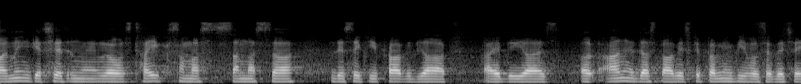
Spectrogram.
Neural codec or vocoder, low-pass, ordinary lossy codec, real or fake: codec, 16 kHz, 1.1 kbps, Voila-Tokenizer; none; none; fake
